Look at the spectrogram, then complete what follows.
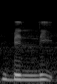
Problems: background sounds at intervals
